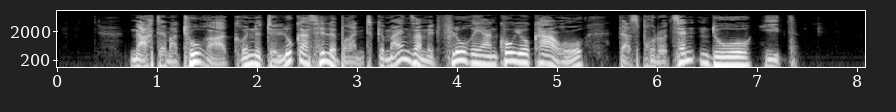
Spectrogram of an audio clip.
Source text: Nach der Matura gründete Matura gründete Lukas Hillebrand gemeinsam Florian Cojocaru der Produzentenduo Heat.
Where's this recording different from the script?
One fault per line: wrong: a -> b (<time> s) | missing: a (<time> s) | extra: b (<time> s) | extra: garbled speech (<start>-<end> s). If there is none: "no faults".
missing: Matura gründete (2.2 s)
extra: mit (3.7 s)
wrong: der -> das (5.6 s)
